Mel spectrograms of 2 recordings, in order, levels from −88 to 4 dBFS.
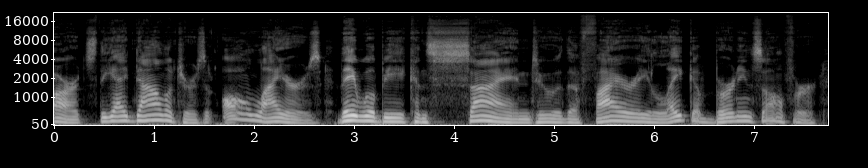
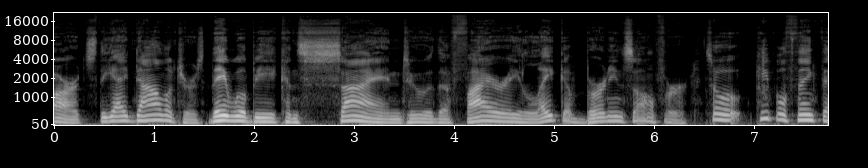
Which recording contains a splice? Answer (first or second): second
